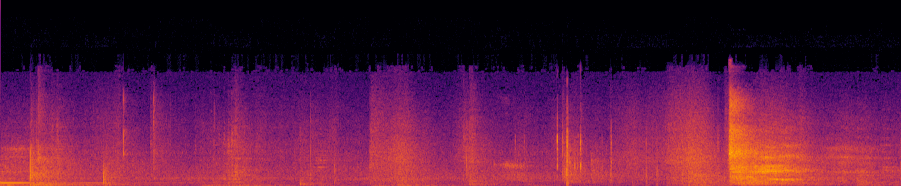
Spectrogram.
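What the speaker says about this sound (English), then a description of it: "You'll hear the banging of the canvases outside as well." Irregular thuds and bangs of canvas covers flapping outside a boat-building shed, some sharp and some dull, scattered over several seconds with a steady background rumble.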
